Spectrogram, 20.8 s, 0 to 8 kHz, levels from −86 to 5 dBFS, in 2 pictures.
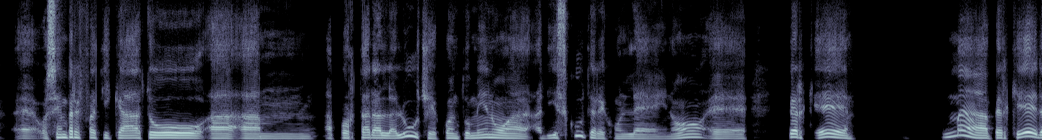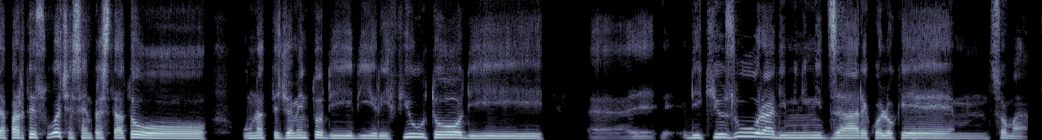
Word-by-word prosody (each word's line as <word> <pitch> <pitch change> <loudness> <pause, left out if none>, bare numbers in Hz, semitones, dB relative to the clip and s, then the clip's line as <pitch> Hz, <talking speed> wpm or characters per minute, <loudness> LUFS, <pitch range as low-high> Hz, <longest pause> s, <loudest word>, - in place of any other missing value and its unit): ehm, 120 -1 -7
ho - - -10
sempre 160 0 +4
faticato 140 -1 +2
a 120 0 0
a - - -3
mhmm, 115 -1 -11
a 125 - -8
portare 145 +2 -2
alla 135 -2 +2
luce, 165 - 0
quantomeno 135 +2 -1
a 125 -2 -1
a 115 - -9
discutere 145 - -2
con 115 0 -11
lei, 105 -2 -6
no, 160 +10 -3
ehm, 115 -1 -6 0.4
perché 165 - +1 0.9
ma 215 - +1
perché 170 +9 +4
da 145 -5 +1
parte 150 +3 +3
sua, 175 +8 +3
c'è 150 - -4
sempre 135 0 -1
stato 130 - +3 0.4
un 130 +2 -4
atteggiamento 140 +3 0
di 130 -1 -1
di 130 +1 -3
rifiuto, 160 +3 +2
di 120 -2 -3 0.4
ehm, 110 +2 -18 0.3
di 145 0 -4
chiusura, 185 +4 +2
di 140 -3 -3
minimizzare 140 -1 0
quello 135 +1 0
che 130 -2 -1
insomma, 120 0 -9
ehm, 105 - -16
135 Hz, 125 wpm, -22 LUFS, 120-150 Hz, 0.9 s, sempre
